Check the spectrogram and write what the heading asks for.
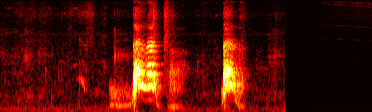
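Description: Pomeranian barking at people on the television: two loud barks about a second and a half apart, a softer one just before the first.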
